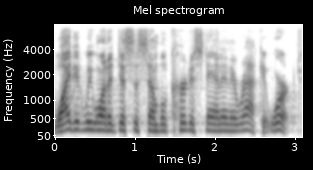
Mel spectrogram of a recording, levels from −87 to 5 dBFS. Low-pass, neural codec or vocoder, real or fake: 7.2 kHz; none; real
